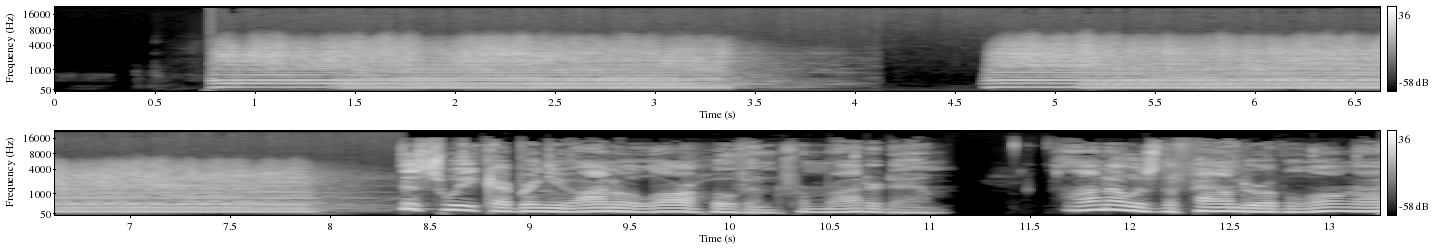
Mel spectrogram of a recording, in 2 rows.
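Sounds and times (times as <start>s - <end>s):
deep fog horn blasts: 0.8s - 8.4s
speech: 8.4s - 13.2s.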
